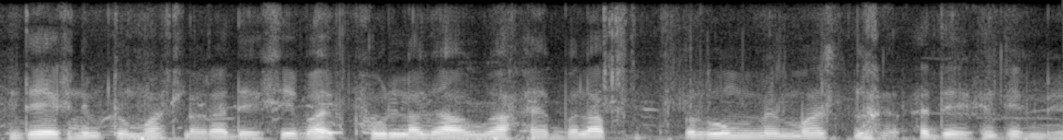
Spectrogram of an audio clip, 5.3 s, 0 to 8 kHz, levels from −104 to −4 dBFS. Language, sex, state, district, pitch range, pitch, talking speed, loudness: Hindi, male, Bihar, Bhagalpur, 120-130 Hz, 125 Hz, 225 wpm, -18 LUFS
